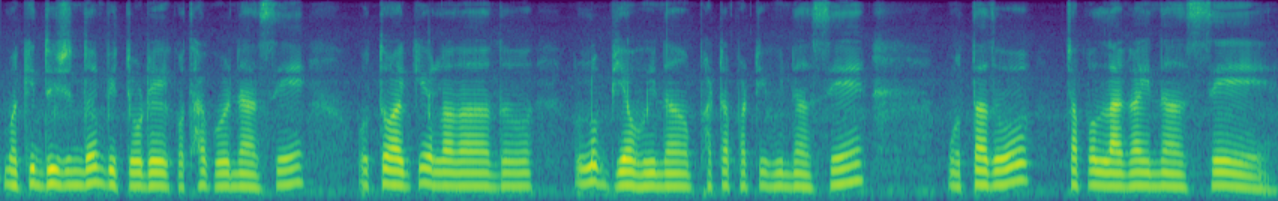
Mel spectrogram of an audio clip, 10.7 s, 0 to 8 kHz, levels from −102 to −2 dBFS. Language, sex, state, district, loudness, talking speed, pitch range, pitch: Nagamese, female, Nagaland, Dimapur, -18 LUFS, 140 wpm, 150-165 Hz, 155 Hz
